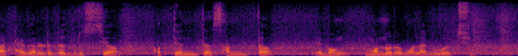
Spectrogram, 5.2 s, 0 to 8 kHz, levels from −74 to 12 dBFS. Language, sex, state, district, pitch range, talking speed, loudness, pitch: Odia, male, Odisha, Khordha, 115-140 Hz, 80 wpm, -20 LUFS, 115 Hz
